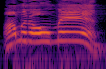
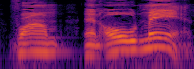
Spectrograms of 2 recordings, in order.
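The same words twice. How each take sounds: First: Very high, loud outburst; angry shout. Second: Slow, raised scripture reading; emphatic. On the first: Zacharias shouts back at the angel, angry. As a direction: shout it out in protest. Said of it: "he's angry and shouts out to the angel". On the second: Preacher reading Zacharias's reply to the angel, emphatic. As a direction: read it out slow and loud, with weight. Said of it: "the Greek in this verse was emphatic". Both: Acted.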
